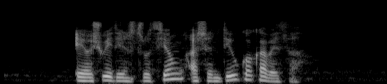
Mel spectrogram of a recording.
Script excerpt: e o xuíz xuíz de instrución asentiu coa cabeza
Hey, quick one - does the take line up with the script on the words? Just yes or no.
no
